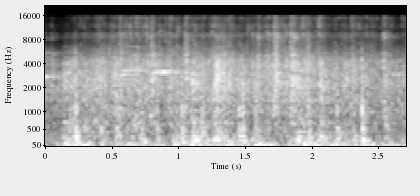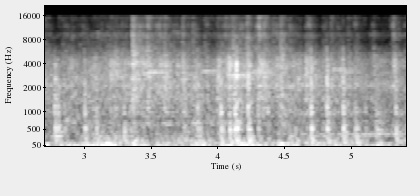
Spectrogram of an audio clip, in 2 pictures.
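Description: Electric commuter train running along the track, heard from inside the car: a steady rumble of wheels on rail with irregular clacks.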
